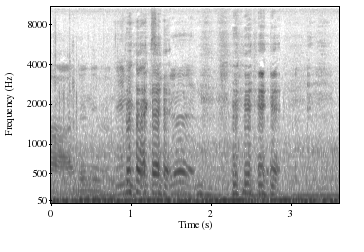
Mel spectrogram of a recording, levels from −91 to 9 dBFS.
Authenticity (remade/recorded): recorded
